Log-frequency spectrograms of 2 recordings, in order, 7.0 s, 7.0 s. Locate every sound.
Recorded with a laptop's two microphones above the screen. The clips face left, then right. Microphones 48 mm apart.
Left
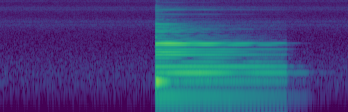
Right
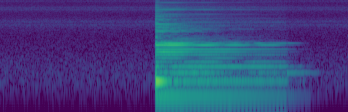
3.1 s a guitar: 30° left (ahead or behind), 0.8 m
